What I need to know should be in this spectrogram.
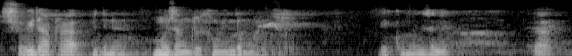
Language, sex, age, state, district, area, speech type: Bodo, male, 45-60, Assam, Kokrajhar, rural, spontaneous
